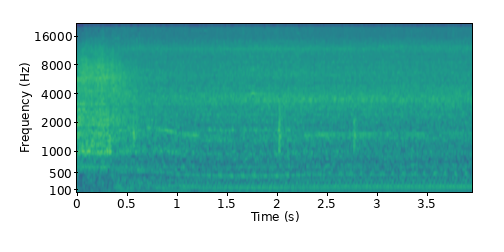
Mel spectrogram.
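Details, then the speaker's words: RB straight-six idling lumpy and uneven with irregular stumbles and pops; misfiring, with coils not bolted down; rough idle misfire. "It was going, it sounded so good, right? It's a straight 6. This thing should sound amazing. It should just be butter."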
